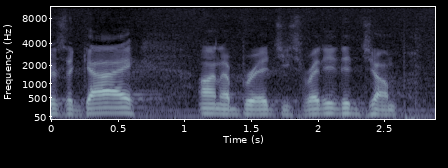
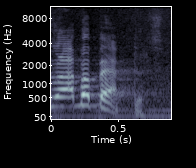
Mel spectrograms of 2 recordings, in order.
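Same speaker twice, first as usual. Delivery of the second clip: high, thrilled squeal; excited echo; 13 semitones higher than usual. Retold or imitated. Rescuer squealing in delight at a fellow Baptist. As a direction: shriek it back with joy.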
